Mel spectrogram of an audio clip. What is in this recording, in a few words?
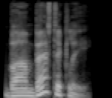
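"bombastically", British English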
